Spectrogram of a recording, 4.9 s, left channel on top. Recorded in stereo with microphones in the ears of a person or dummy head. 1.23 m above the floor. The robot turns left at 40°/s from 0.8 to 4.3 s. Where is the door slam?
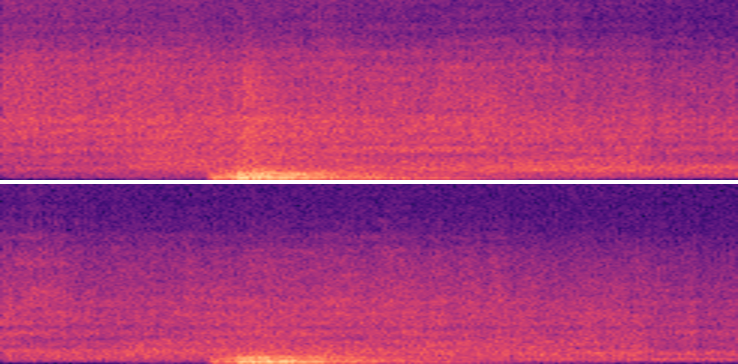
65° left, 0.8 m; by 2.3 s 25° left, 0.8 m.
